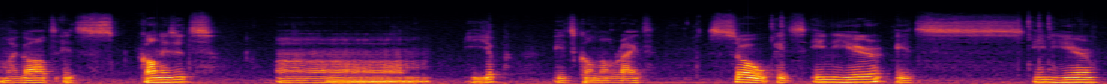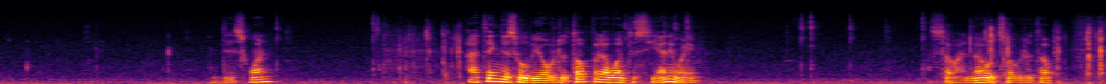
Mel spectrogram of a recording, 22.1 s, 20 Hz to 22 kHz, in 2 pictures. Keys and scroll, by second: 15.5 ctrl+c, 20.9 ctrl+v, 21.9 ctrl+s.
